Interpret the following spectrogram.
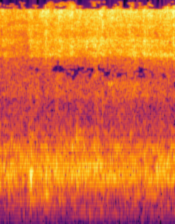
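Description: Steady hiss of water being poured or sprayed onto a fire, with steam boiling off the hot embers as it is put out.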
